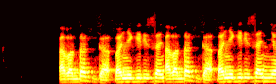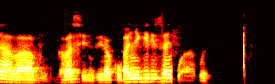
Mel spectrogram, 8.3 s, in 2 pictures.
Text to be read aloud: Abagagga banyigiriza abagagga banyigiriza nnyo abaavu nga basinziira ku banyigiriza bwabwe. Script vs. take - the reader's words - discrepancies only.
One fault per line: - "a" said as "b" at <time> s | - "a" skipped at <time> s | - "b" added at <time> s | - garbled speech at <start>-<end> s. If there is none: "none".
none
